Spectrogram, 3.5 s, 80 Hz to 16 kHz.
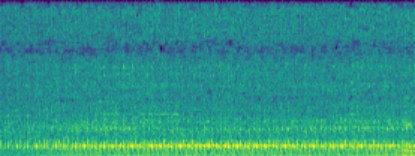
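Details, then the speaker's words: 2014 Honda Grace Hybrid at idle with misfire and codes including ECM serial com failure (P0600): loud for a hybrid, uneven stumbling beat about three per second over a steady whine; misfire, cause not yet found. "Okay, so this vehicle is sounding really loud for a hybrid. I'm not sure exactly what's going on."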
